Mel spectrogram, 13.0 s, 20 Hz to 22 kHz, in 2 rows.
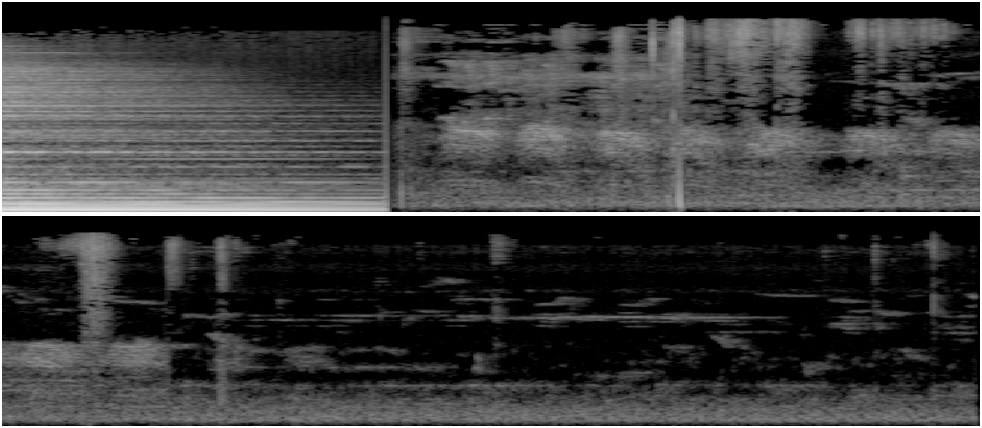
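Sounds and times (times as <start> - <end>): guitar music: 0.0 - 2.6
crow cawing: 2.9 - 7.7.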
